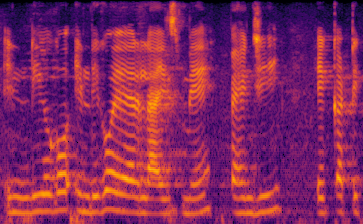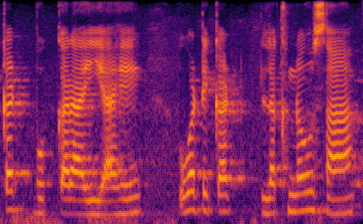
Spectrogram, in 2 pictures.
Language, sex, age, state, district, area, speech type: Sindhi, female, 45-60, Uttar Pradesh, Lucknow, rural, spontaneous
